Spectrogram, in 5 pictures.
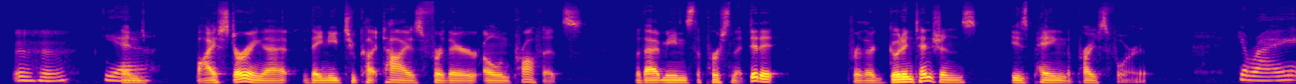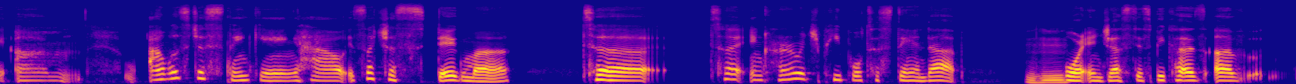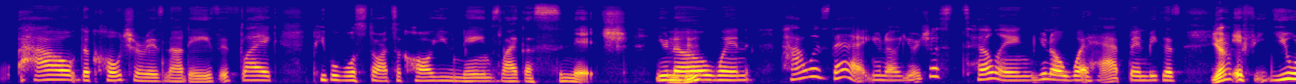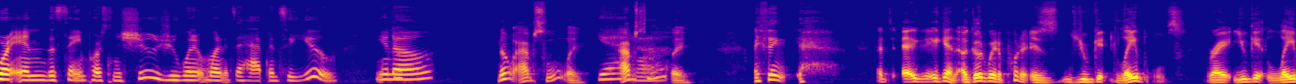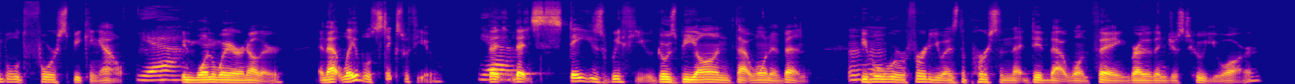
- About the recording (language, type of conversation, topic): English, unstructured, Why do some people stay silent when they see injustice?
- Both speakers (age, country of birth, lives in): 20-24, United States, United States; 45-49, United States, United States
- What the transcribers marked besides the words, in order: tapping; other background noise; sigh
